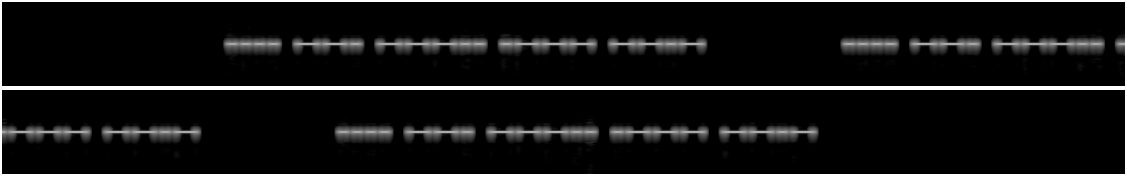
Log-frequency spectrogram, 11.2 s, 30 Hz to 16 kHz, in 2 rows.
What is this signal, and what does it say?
Morse code, heard as a keyed tone, about 36 wpm, 700 Hz. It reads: HG8JQ HG8JQ HG8JQ
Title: DXCC-100 Call Signs - 5 Characters - Repeated 3x - 35wpm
